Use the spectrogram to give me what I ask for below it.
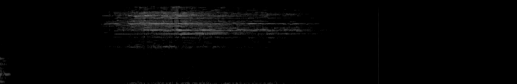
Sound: chimes twinkling

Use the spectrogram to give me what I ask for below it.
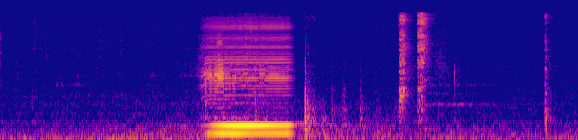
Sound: phone vibrates

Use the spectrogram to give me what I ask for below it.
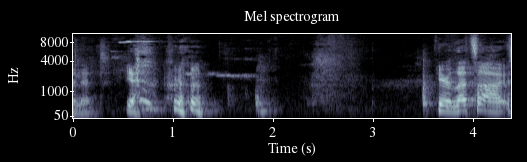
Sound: chuckles

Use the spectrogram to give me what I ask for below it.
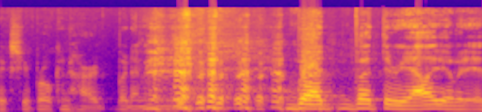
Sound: everyone laughs

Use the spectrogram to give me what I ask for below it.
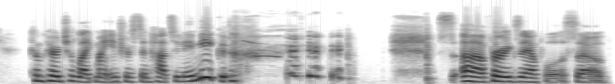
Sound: chuckles

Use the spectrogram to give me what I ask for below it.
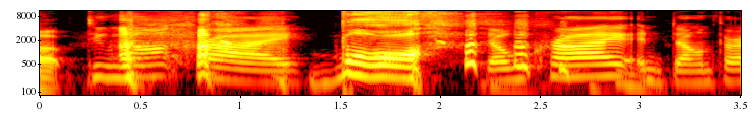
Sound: imitates throwing up

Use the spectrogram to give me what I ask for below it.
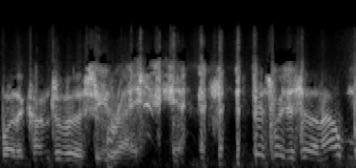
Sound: laughing

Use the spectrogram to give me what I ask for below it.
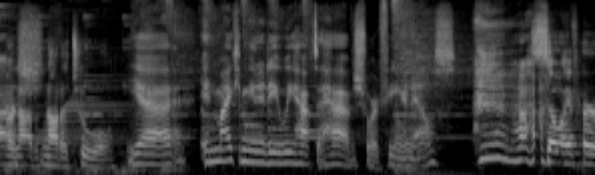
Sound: laughs

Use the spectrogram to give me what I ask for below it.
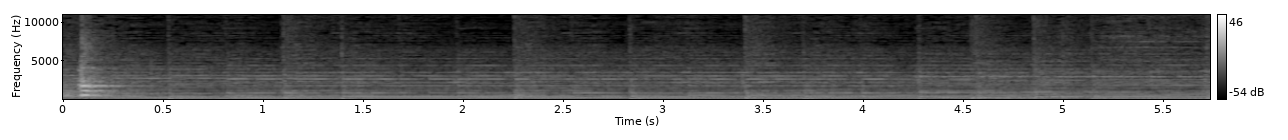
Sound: uplifting music; students chuckling

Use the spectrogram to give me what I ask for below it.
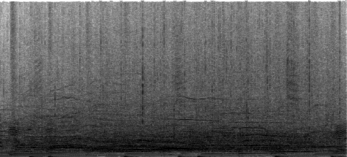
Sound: cheers

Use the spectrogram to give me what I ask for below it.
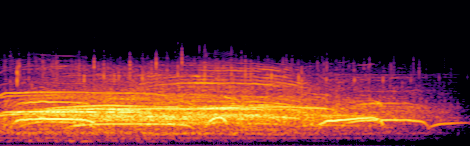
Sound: people cheering and applauding

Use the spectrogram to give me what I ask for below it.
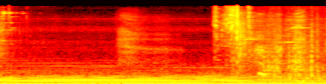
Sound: gasps

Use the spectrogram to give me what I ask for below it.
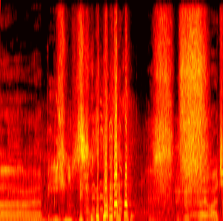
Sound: both laugh hysterically

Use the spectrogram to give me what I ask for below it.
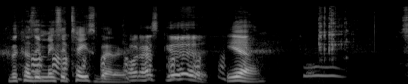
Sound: laughs

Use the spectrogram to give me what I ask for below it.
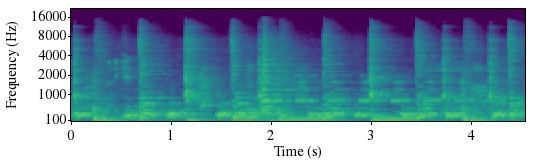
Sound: toot!

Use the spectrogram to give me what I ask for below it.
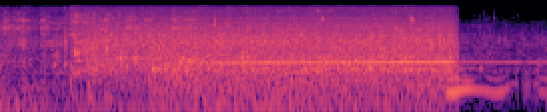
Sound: water flowing

